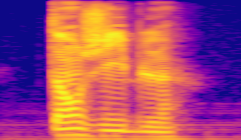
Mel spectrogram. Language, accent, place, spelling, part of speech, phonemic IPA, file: French, France, Lyon, tangible, adjective, /tɑ̃.ʒibl/, LL-Q150 (fra)-tangible.wav
- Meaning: tangible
